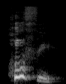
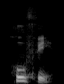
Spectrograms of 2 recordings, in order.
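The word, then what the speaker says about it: Ruffy: Because I know sometimes they change it, but I think it is Mauricio Hoofy. Because Henzo Gracie, Hoist Gracie. They don't pronounce the R's, but that's the first name.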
